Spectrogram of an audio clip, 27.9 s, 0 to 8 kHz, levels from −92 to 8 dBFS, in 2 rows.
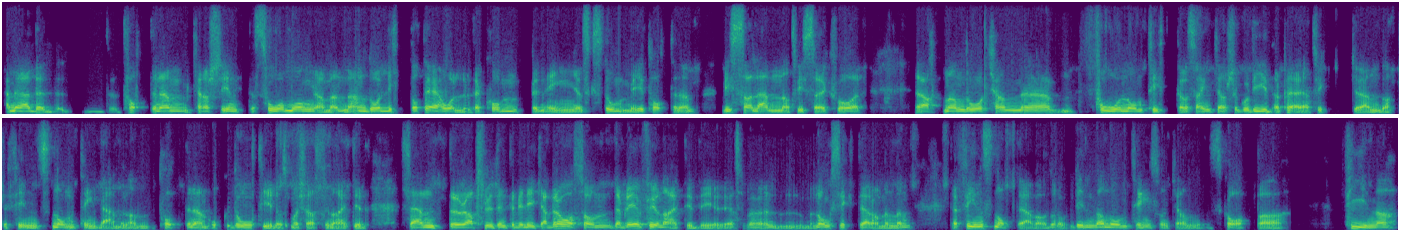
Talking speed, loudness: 175 wpm, -14 LUFS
